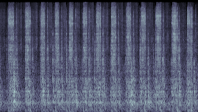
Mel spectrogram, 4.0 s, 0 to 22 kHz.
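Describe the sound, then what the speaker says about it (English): A hand ratchet or gear wrench snugs down the headlight mounting bolts on a 2006–2010 Hummer H3, giving rapid, evenly spaced clicking strokes in a steady back-and-forth rhythm, close and clear with no talking. "I recommend just using a ratchet or a gear wrench."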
